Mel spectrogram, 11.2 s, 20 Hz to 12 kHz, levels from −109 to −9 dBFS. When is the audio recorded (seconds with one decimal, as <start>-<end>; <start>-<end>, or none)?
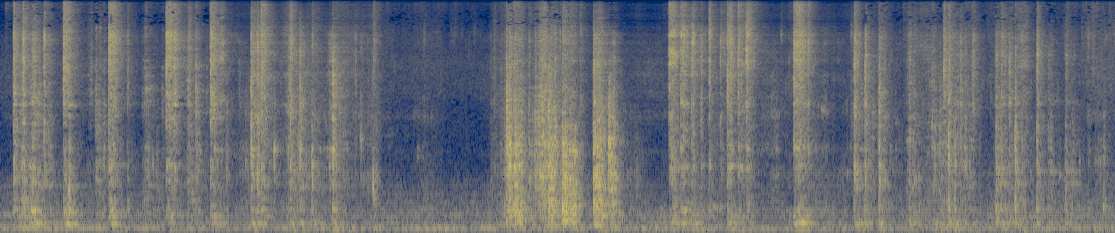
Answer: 0.0-2.2; 3.8-5.7; 8.6-11.2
